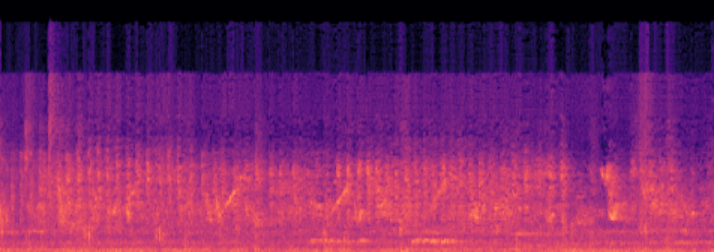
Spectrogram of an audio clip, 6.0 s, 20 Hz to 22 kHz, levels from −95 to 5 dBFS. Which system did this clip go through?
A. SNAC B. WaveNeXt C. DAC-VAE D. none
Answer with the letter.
D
